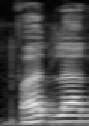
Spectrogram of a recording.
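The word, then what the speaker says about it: فضلًا: Fadlan minallahi ta'ala. Itu dibacanya fadlan, karena yang dibuang bisa jadi as'aluka fadlan, ya, gitu. Atau juga bisa juga hadza fadlun minallah, bisa juga, ya.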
